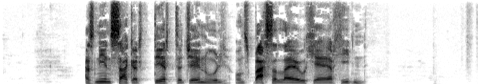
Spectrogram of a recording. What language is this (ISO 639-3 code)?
glv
